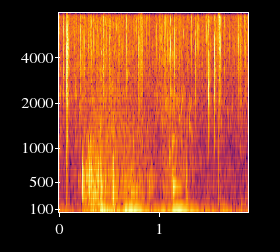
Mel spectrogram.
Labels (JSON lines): {"label": "biophony, low growl", "recorder": "SoundTrap 300"}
